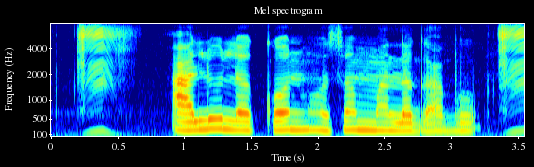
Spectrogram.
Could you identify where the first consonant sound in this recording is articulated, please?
alveolar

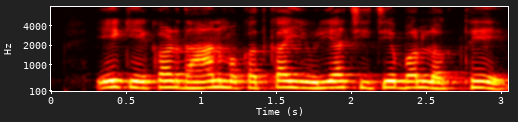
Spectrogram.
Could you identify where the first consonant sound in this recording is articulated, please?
velar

